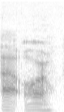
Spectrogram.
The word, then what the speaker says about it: Ir: They'll spell it I-R. It's the A, but they'll put I-R. Ir.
